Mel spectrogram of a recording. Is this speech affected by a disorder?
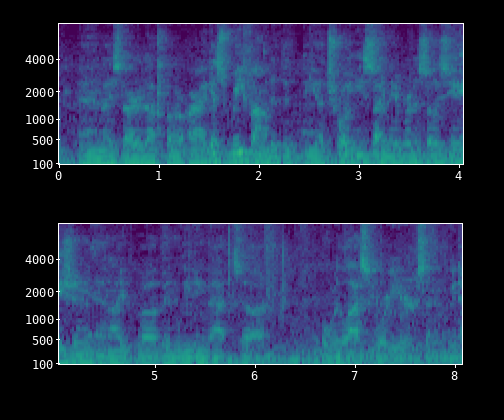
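No.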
